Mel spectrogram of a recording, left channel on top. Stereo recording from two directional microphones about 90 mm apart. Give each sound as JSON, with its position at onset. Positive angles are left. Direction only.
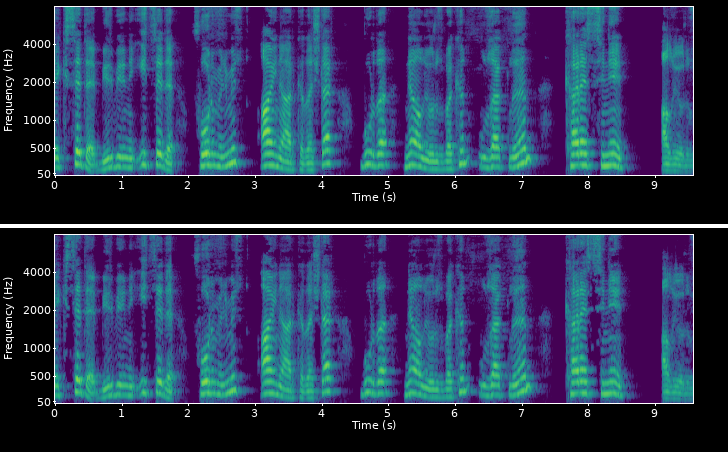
{"t": 0.0, "sound": "a man's voice", "side_deg": 30}
{"t": 9.0, "sound": "a man's voice", "side_deg": 45}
